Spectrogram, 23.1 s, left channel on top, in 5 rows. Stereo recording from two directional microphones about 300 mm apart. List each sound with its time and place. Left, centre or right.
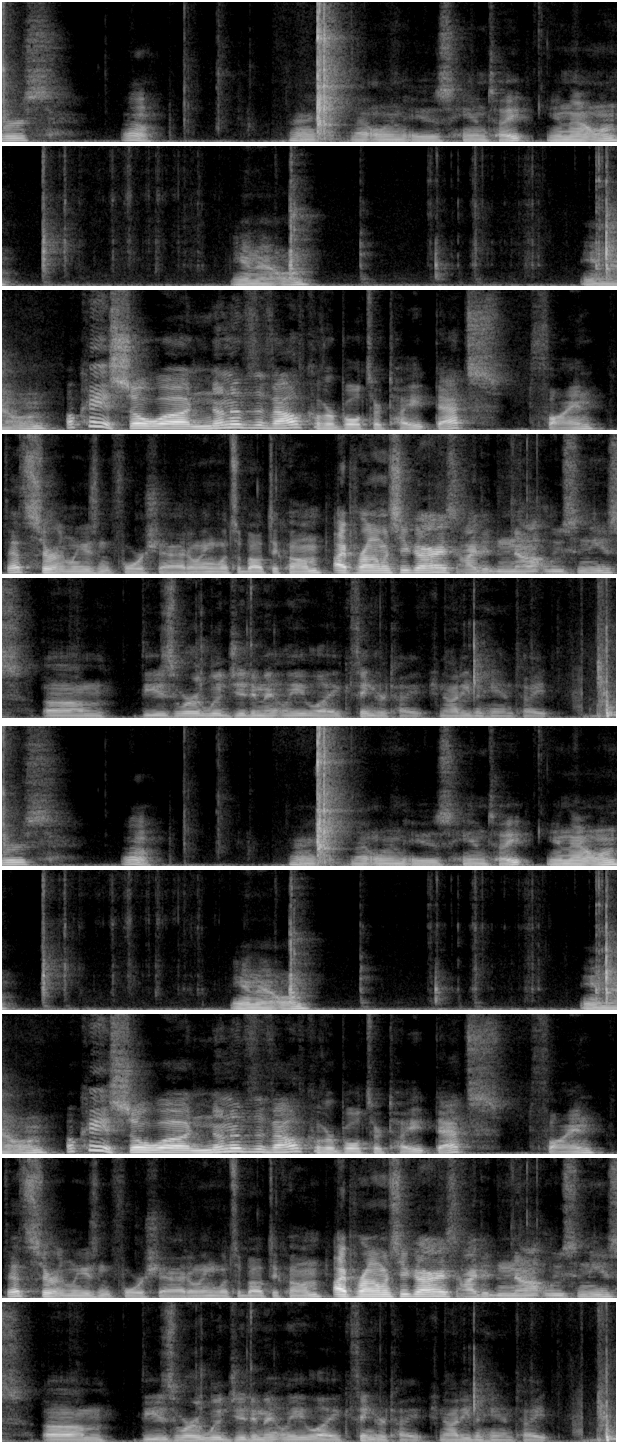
0.9 s speech: centre
2.6 s speech: centre
7.9 s a sound: centre
9.6 s speech: centre
16.3 s speech: centre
